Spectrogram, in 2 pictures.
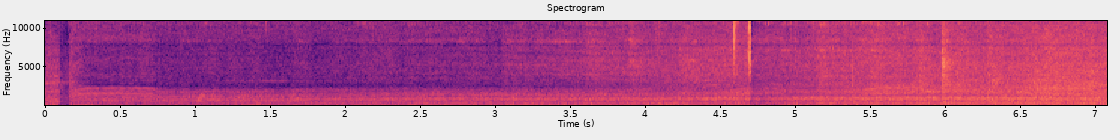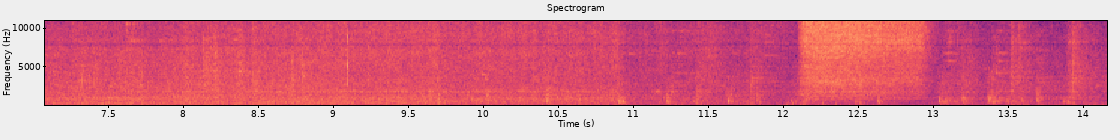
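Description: Diesel-hauled passenger train approaching and passing close by: the locomotive's rumble grows steadily louder to a peak about eight to ten seconds in. Then the coaches follow with a run of sharp clickety-clack from the wheels crossing rail joints, and a brief burst of hiss about twelve seconds in.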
